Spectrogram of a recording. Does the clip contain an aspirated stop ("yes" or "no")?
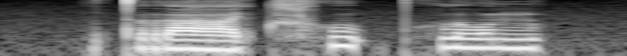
yes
